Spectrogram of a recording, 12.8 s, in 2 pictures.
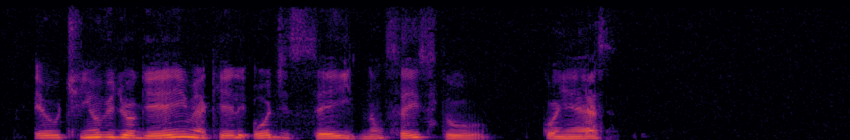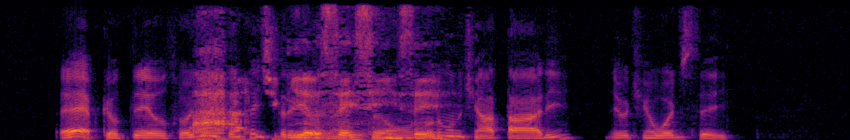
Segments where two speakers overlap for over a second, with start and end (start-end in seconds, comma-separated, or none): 7.8-9.8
